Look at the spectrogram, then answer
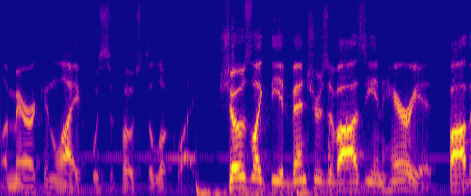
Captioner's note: thoughtful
